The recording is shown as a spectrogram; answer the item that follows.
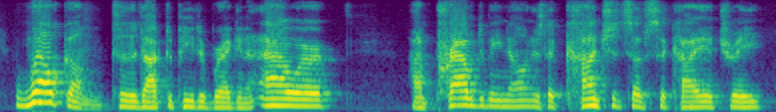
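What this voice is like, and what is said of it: Slightly hoarse male voice. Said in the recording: “I'm a little hoarse today, nothing serious at all, probably a little allergy.”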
